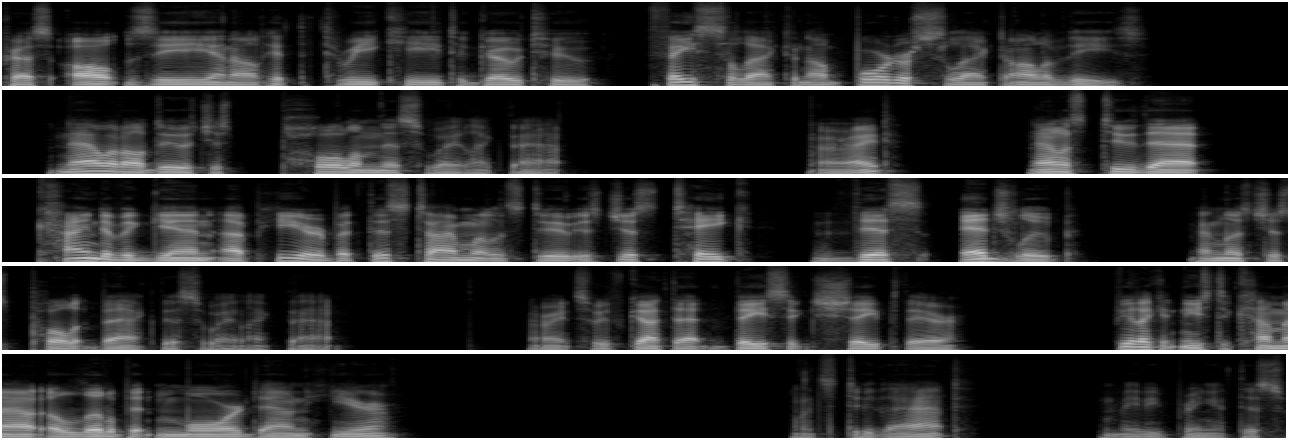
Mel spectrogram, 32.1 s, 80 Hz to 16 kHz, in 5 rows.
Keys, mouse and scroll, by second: 0.2 alt+z, 1.0 3, 3.9 b, 5.7-6.2 scroll down 2, 6.1 middle click, 7.8 click, 10.4 middle click, 11.3 shift+middle click, 12.2 ctrl+r, 15.8 middle click, 17.1 middle click, 17.5 shift+middle click, 18.0 middle click, 19.1 click, 21.2-21.6 scroll down 3, 21.6 middle click, 22.6 Tab, 23.0 middle click, 25.5 Tab, 27.1 alt+a, 27.4 3, 27.7 b, 29.7 click, 31.2 click.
